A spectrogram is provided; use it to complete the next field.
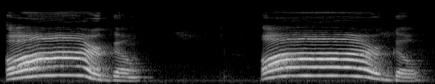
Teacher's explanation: A sílaba or é a sílaba tônica.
